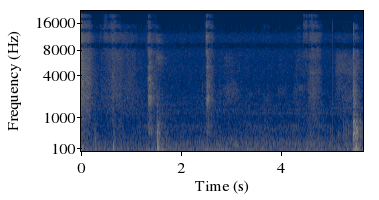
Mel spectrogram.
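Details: Quiet indoor room tone with several soft thumps and knocks, like a cupboard or door being moved.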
